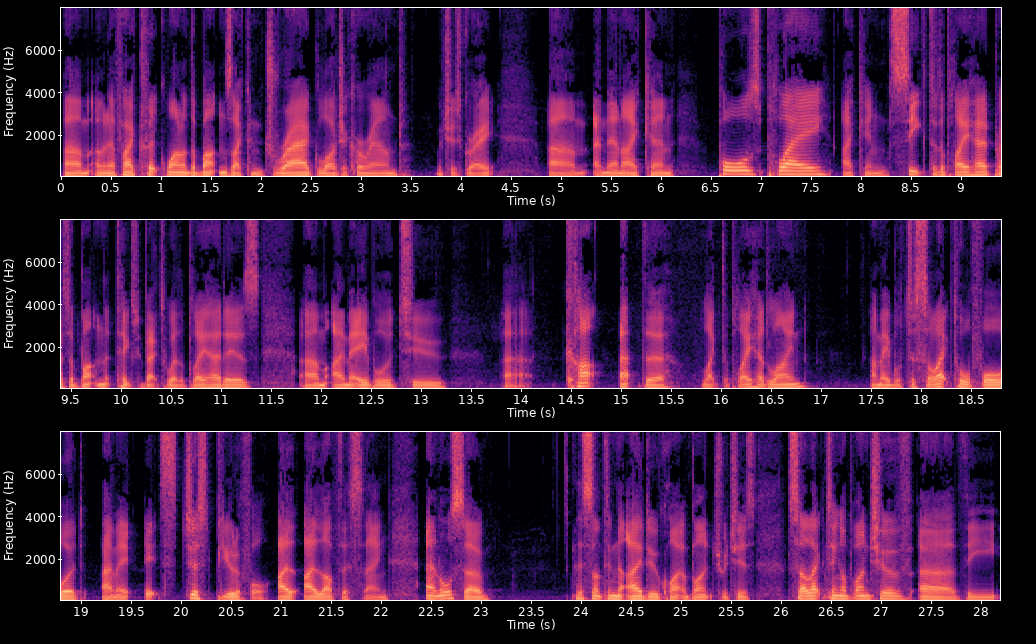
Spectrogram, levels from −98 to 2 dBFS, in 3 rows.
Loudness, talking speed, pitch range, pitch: -21 LUFS, 190 wpm, 105-120 Hz, 115 Hz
